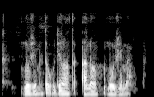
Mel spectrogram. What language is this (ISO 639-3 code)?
ces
